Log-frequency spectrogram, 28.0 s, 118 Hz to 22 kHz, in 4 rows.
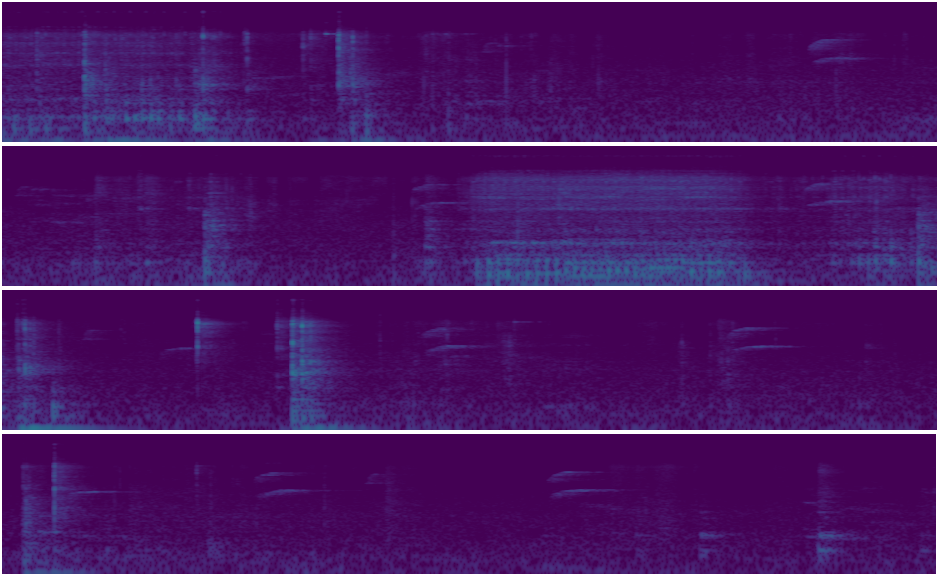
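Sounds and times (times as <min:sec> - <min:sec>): sewing machine stitching: 0:00.0 - 0:01.9, 0:10.2 - 0:14.3.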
